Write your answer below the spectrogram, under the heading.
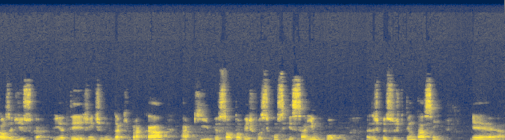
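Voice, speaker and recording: A man's medium-pitched, dark, mellow and somewhat breathy voice in a Rio de Janeiro accent, monotone and flat, with big swings in loudness. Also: moderate pace. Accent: carioca (Rio de Janeiro). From Brazil, Rio de Janeiro. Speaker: YouTuber. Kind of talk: casual unscripted commentary. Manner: casual, filler-heavy.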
